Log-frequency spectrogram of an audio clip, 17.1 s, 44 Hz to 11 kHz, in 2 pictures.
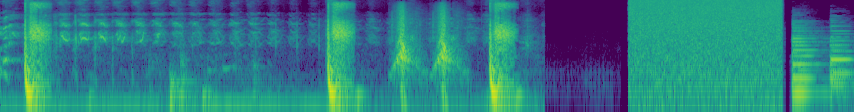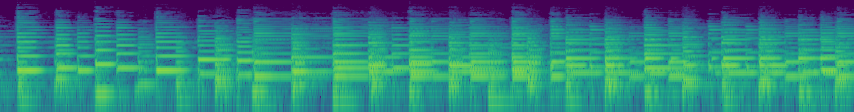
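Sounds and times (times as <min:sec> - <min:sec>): static-like hiss: 0:06.3 - 0:07.8
piano music: 0:07.9 - 0:17.0.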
